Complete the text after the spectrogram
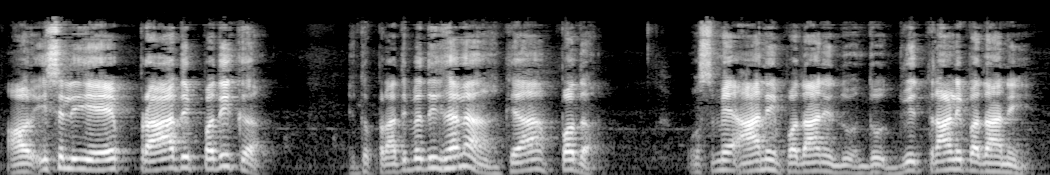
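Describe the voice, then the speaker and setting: A man's voice: fairly high pitch, expressive, unhurried, bright, forceful tone. A middle-aged male teacher giving a lecture on Sanskrit poetics, quoting verses and glossing them phrase by phrase, often repeating and restarting words.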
